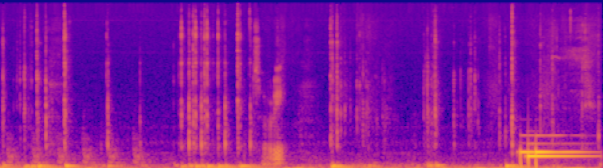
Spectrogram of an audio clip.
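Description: Someone types an email address on a computer keyboard, producing light, quick key clicks in irregular bursts at close range, with a short electronic tone near the end.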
